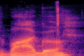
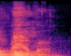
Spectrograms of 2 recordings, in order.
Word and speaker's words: Wago: But then one thing that was really interesting to me is that Wago, do I pronounce this correctly? Is it Wago? I would also say Wago.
